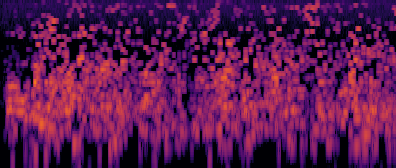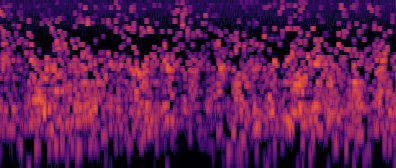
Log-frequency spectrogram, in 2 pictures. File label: male4 synthconv 250ms 5cm src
